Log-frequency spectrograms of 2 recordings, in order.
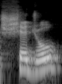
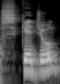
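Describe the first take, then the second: First: It is said in a British accent. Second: It is said in an American accent.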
